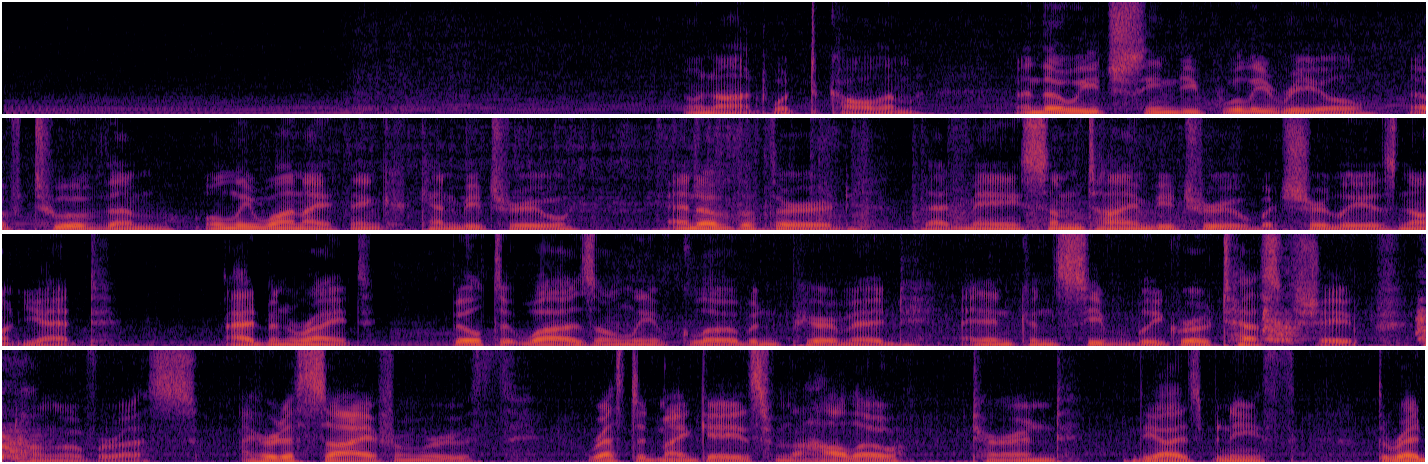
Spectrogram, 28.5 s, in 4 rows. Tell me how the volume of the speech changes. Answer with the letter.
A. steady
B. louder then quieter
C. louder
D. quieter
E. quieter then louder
A.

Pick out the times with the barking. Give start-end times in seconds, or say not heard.
20.5-21.6.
